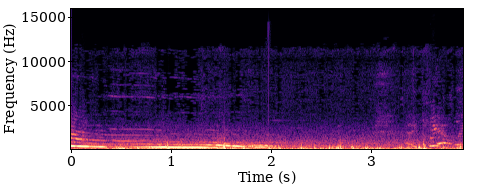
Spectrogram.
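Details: Angry Alaskan Malamute Tonka, strapped into a car seatbelt, lets out a loud, sliding howl that drops steadily in pitch over a second and a half, then softer grumbles amid road rumble.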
